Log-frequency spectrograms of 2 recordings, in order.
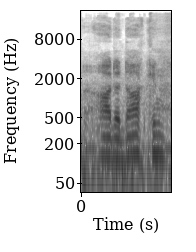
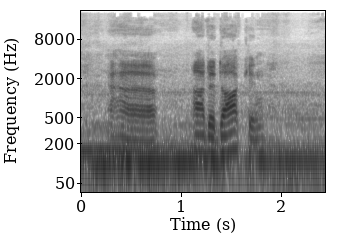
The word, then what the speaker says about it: Atateken: here on Sherbrooke and Atateken. And like I said, I know it's pronounced, it says T on it, there's T's in the name, but it's actually pronounced as a D as in David.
